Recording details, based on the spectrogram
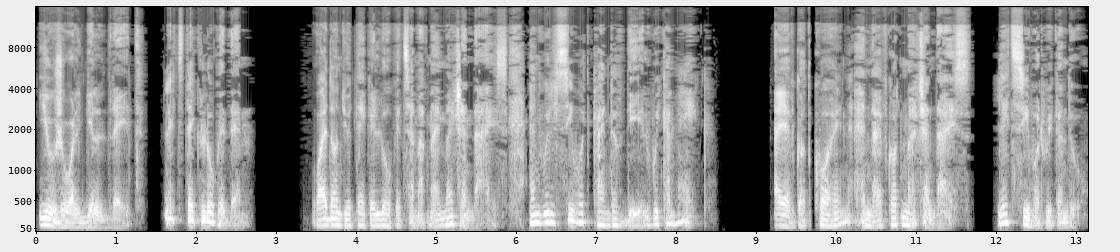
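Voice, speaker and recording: Gruff male cat-folk trader-warrior, raspy, lively swooping intonation, shrewd, theatrical, fantasy game. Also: sits low, a little slow, no echo, clean studio sound, exaggerated voice. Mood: sly, bargaining. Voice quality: husky, rasping. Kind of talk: scripted fantasy video game voice lines.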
